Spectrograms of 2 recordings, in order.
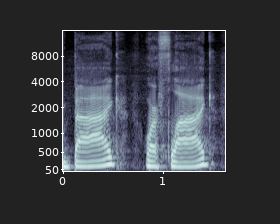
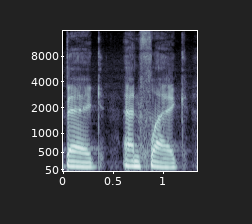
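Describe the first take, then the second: First: Said in the usual way. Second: "beg" said with the short e of bed, slowly, in place of bag; Minnesota vowel. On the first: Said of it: "instead of saying bag or flag". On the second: Retold or imitated. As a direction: imitate the friend saying "beg" for bag, drawn out. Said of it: "instead of saying bag or flag, she said".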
